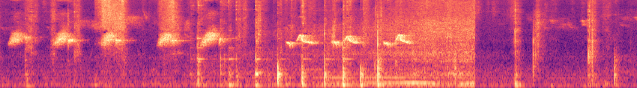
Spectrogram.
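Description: A silicone spatula and plastic bench scraper scrape and tap against a ceramic bowl while working crumbly scone dough, with short high chirps repeating about twice a second through the first part. A low hum comes in near the middle and cuts off suddenly.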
